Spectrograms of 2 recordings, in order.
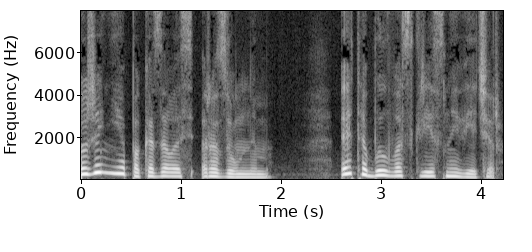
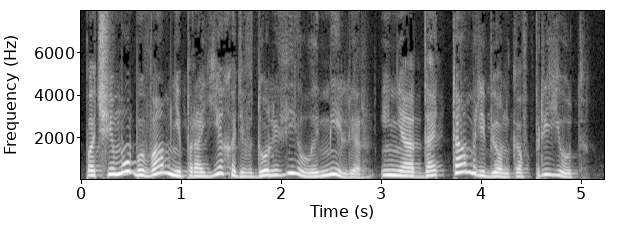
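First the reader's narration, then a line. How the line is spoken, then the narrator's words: Exclaimed finally, lady. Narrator (Russian): в конце концов воскликнула госпожа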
